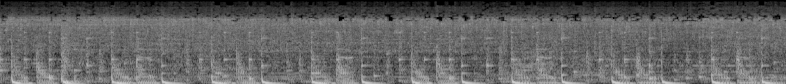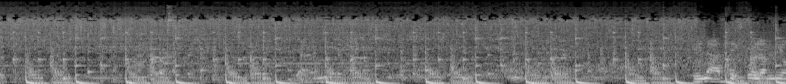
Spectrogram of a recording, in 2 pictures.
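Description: Cabbage sizzles steadily in a hot pan as it is stirred, with a regular scraping rhythm of about one stroke per second running under the continuous frying hiss throughout, close and fairly loud.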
